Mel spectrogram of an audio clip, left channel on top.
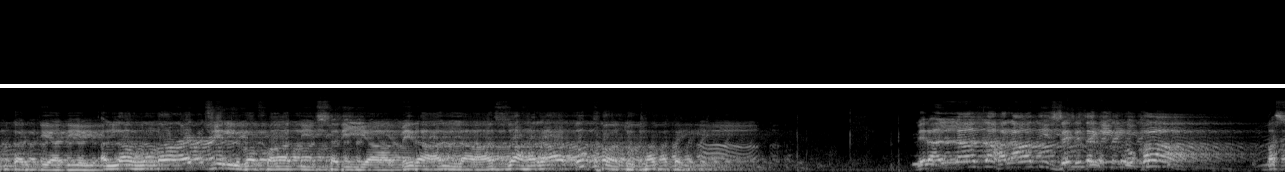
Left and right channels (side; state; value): left; silent; 62 dB below the other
